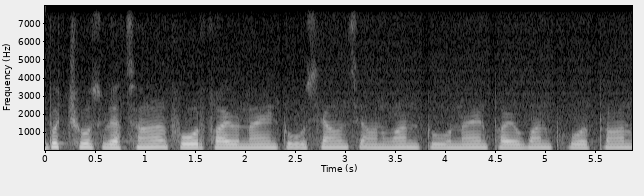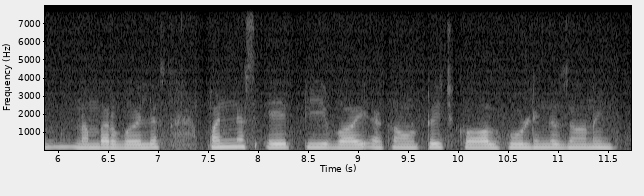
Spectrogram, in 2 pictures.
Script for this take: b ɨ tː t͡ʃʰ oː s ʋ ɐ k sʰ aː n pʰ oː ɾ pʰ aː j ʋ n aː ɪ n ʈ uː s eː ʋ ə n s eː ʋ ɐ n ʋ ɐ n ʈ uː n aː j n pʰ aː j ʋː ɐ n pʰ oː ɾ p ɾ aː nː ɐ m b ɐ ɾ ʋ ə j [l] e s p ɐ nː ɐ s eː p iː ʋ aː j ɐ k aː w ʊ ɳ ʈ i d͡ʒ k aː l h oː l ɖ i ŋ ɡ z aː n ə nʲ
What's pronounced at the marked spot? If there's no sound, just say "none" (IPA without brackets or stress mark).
l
